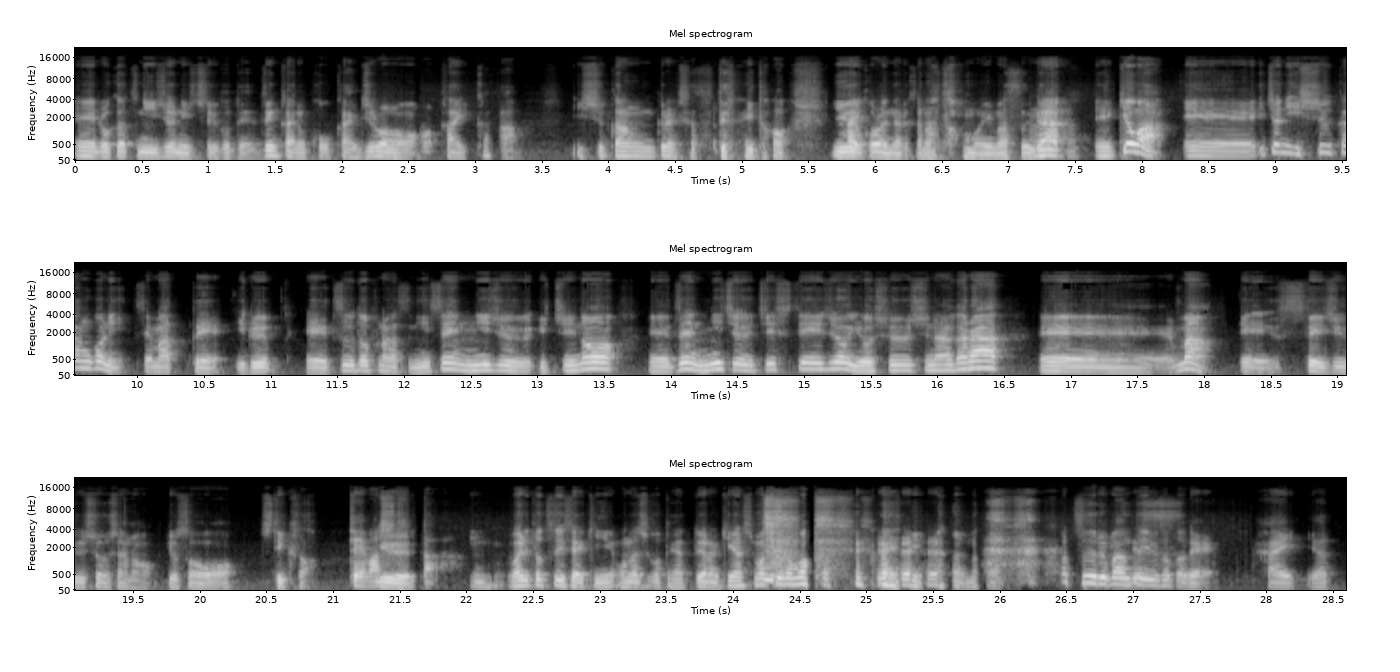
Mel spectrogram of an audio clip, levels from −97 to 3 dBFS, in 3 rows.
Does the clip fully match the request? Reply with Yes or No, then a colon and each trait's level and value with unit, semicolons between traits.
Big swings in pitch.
Yes: wide, 5.7 semitones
